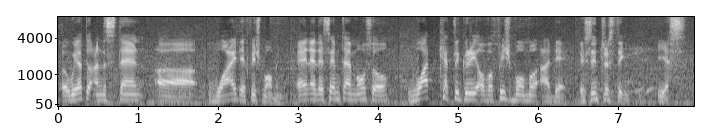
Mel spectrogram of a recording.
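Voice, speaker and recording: Music plays behind this middle-aged man from Malaysia as he presents on conservation and fields questions from the audience. He speaks fairly quickly in a mid-range voice with lively intonation, though he hesitates and frequently starts his sentences over.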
